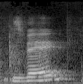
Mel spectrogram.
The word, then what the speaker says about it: Zwerg: Who can say it right? Zwerg? It's coming. Some of you Scandinavians should be able to. – Zwerg. – Okay, see, I know. Zwerg? – Zwerg. – Okay, now that's the way it would be in Swedish. – How is it? It's Z-W. E-R-G.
